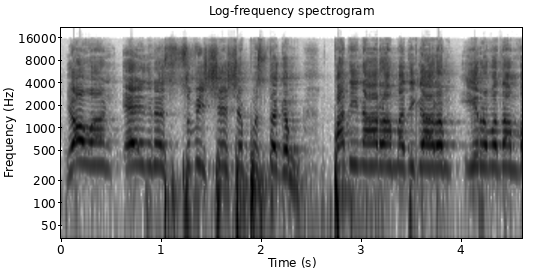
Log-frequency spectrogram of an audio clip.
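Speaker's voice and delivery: loud, ringing scripture announcement; preaching at full force. Real, not acted. Preacher announcing the month's promise verse, full-force proclamation. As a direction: proclaim it emphatically to a whole hall.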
